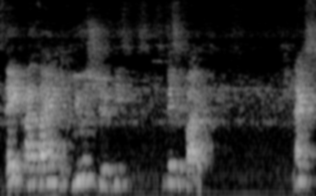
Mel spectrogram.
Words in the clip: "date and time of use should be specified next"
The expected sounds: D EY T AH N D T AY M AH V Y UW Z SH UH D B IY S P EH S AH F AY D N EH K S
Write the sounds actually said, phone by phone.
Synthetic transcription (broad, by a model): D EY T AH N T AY AH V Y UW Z SH UH D B IY S P EH S AH F AY D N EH K S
